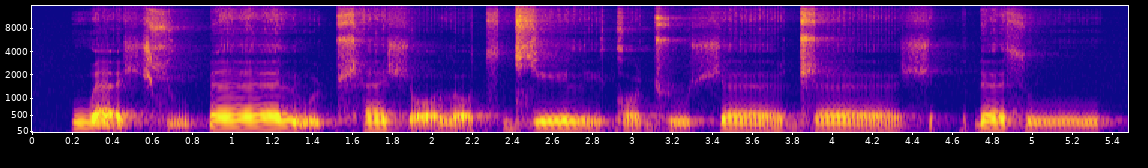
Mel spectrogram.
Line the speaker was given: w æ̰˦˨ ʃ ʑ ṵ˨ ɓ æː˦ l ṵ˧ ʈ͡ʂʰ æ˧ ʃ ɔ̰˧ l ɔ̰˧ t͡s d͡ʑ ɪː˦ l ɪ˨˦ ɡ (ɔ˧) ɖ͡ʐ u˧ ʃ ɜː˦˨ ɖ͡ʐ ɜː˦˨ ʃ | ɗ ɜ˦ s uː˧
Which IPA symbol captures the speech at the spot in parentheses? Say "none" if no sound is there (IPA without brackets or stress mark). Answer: ɔ˧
